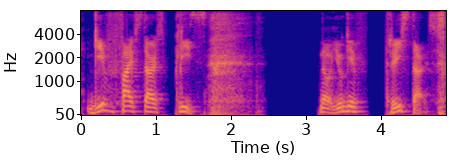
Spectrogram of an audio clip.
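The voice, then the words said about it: Put-on Russian accent. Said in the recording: “Don't know where that accent came from ... with that accent ... anti-Russian”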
